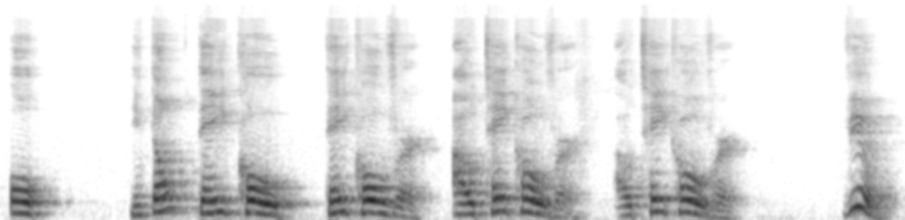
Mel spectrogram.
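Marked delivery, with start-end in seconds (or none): 1.5-5.6 "take o-" building to "I'll take over", K joined to "o"; linked words. Shown as a demonstration. Teacher builds up "I'll take over" from the linked sound, linked words. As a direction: say "take over" as "tay-kover", falling at the end. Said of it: "E over começa com o som de uma vogal".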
